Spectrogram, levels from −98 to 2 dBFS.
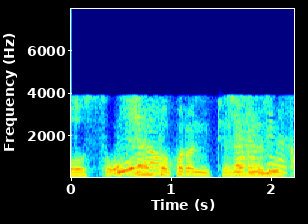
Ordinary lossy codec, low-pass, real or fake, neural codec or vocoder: AAC, 16 kbps; 7.2 kHz; fake; codec, 16 kHz, 0.5 kbps, X-Codec, HuBERT features, trained on balanced general audio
